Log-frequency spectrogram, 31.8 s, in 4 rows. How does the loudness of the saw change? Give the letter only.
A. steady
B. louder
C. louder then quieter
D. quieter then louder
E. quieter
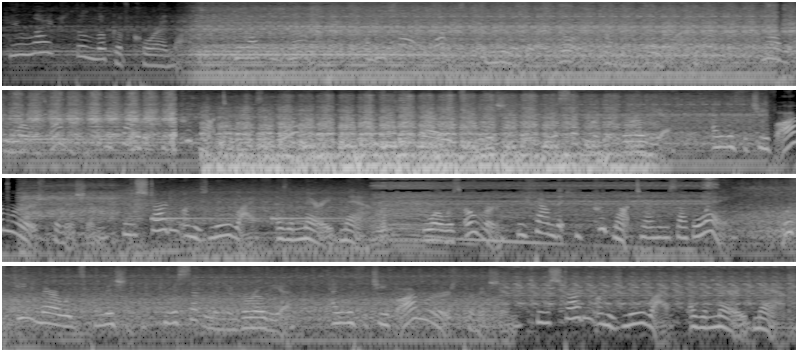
B.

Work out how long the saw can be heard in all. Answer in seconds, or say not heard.
12 s.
